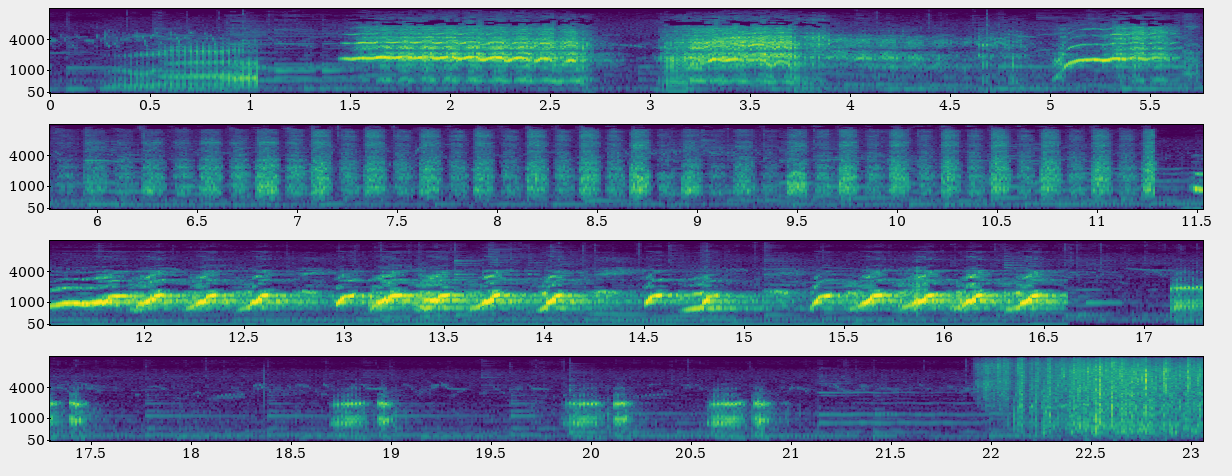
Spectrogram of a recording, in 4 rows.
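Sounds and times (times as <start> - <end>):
faint background music: 0.0 - 23.0
whinny-like animal calls: 0.3 - 16.6
dog panting rapidly: 5.5 - 16.6, 22.0 - 23.0.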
